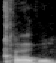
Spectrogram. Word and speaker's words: cobble: And that's pronounced cobble, by the way.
